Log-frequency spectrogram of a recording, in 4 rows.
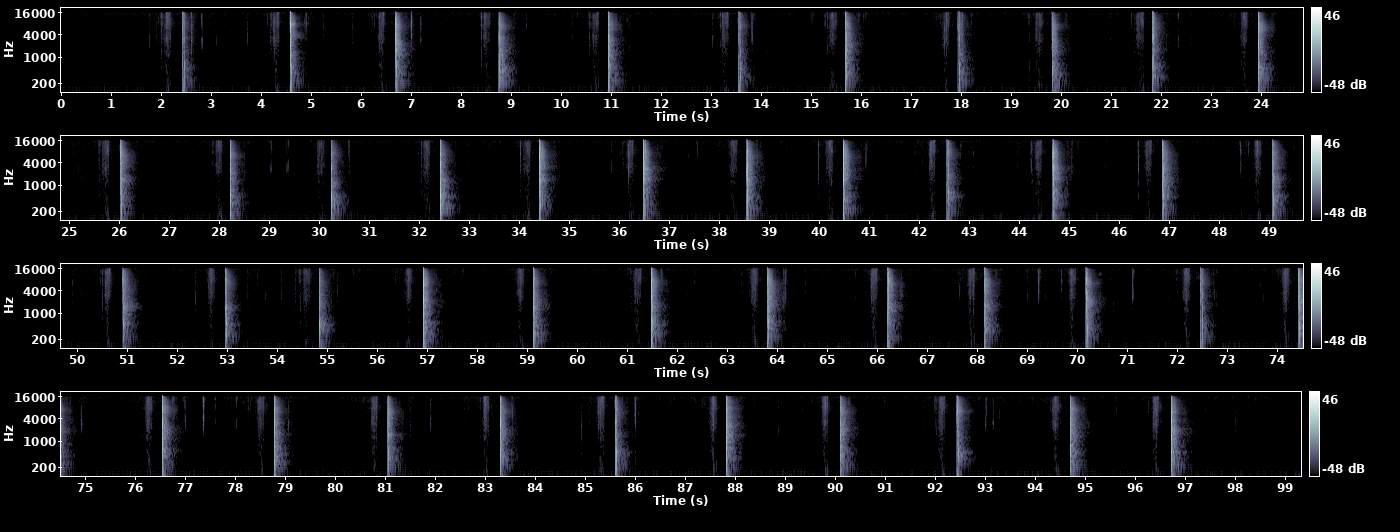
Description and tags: LANDING ON TILE
This sound I record with Zoom H6. I recorded a landing on the tile
Foley, Land, Landing, LandingOnTile, Tile, TileLanding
